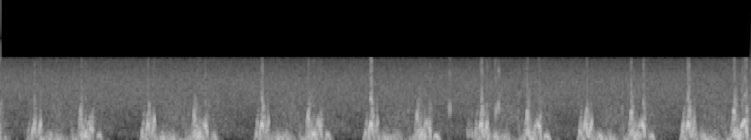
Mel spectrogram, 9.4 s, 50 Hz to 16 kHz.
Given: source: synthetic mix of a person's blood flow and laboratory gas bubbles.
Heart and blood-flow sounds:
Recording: Doppler ultrasound of blood flow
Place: precordium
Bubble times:
5.59-5.66 s: bubbles
5.83-5.92 s: bubbles
5.99-6.14 s: bubbles
6.18-6.26 s: bubbles
From the record:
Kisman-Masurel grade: 213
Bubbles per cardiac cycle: several, 3 to 8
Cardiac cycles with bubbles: 1 to 10%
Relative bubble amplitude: loud (0.450 to 0.775)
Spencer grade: 1 (occasional bubble signal discernible with the cardiac motion signal, with majority of cardiac periods free of bubbles)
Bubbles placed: anywhere in the cardiac cycle

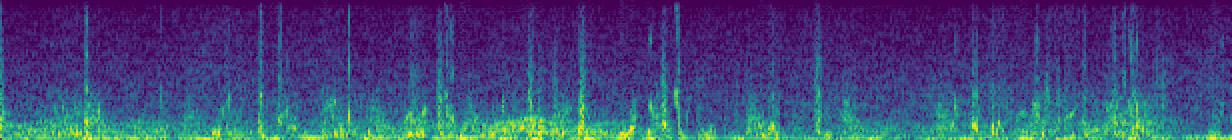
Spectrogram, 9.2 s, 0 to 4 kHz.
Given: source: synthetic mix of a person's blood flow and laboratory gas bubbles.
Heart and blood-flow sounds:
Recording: Doppler ultrasound of blood flow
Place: subclavian vein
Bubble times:
0.28-0.82 s: bubbles
1.17-1.25 s: bubbles
1.48-1.87 s: bubbles
1.90-2.10 s: bubbles
2.12-2.25 s: bubbles
2.38-2.82 s: bubbles
2.90-3.23 s: bubbles
3.31-3.43 s: bubbles
3.73-4.45 s: bubbles
4.82-5.18 s: bubbles
5.22-5.38 s: bubbles
5.56-5.87 s: bubbles
7.11-7.38 s: bubbles
7.40-8.63 s: bubbles
9.04-9.18 s: bubbles
From the record:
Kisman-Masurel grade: 332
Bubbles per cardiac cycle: rolling drumbeat, 9 or more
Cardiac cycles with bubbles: 50 to 99%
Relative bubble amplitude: moderate (0.250 to 0.450)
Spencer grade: 3 (all of the cardiac periods contain showers or single bubble signals, but not dominating or overriding the cardiac motion signals)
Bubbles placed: anywhere in the cardiac cycle

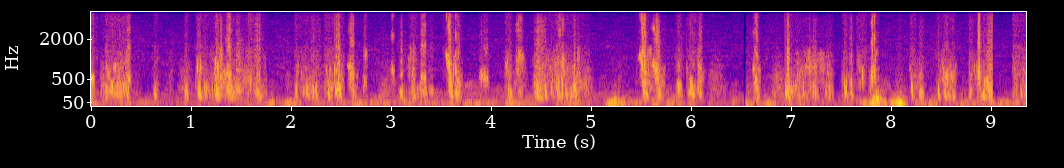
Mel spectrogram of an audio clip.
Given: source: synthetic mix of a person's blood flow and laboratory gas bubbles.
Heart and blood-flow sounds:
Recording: Doppler ultrasound of blood flow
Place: subclavian vein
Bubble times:
0.00-0.07 s: bubbles
0.09-0.42 s: bubbles
0.62-0.68 s: bubbles
0.93-1.00 s: bubbles
1.03-1.77 s: bubbles
2.03-2.30 s: bubbles
2.33-2.67 s: bubbles
2.71-2.78 s: bubbles
3.00-3.43 s: bubbles
3.51-3.72 s: bubbles
3.88-3.99 s: bubbles
4.13-4.34 s: bubbles
4.41-5.00 s: bubbles
5.45-5.75 s: bubbles
5.83-5.93 s: bubbles
5.96-6.14 s: bubbles
6.61-6.70 s: bubbles
6.93-7.43 s: bubbles
7.50-7.88 s: bubbles
8.18-8.35 s: bubbles
8.45-8.66 s: bubbles
8.77-9.02 s: bubbles
9.21-9.36 s: bubbles
From the record:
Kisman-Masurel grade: 343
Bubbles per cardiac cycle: rolling drumbeat, 9 or more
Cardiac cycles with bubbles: 100%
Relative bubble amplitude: loud (0.450 to 0.775)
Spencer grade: 3 (all of the cardiac periods contain showers or single bubble signals, but not dominating or overriding the cardiac motion signals)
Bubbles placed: anywhere in the cardiac cycle

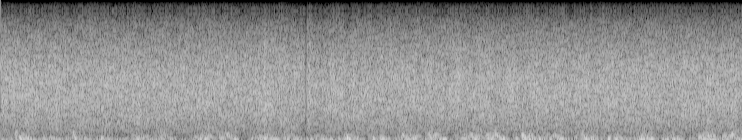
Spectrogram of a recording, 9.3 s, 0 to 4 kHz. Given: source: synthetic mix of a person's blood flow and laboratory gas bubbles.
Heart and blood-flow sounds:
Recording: Doppler ultrasound of blood flow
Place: precordium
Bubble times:
no bubbles
From the record:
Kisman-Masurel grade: 000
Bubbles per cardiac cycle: 0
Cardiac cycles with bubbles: 0%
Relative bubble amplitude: no bubbles discernible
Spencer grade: 0 (complete lack of bubble signals)

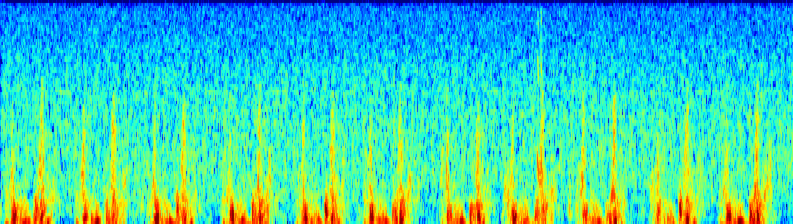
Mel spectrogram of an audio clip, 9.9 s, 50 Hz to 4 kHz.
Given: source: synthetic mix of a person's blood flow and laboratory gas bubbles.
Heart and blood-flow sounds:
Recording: Doppler ultrasound of blood flow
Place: precordium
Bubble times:
6.30-6.40 s: bubbles
6.69-6.83 s: bubbles
7.09-7.25 s: bubbles
From the record:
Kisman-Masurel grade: 211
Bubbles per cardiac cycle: several, 3 to 8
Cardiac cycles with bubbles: 1 to 10%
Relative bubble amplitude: barely perceptible (0.100 to 0.250)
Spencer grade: 1 (occasional bubble signal discernible with the cardiac motion signal, with majority of cardiac periods free of bubbles)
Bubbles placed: only in the low amplitude regions of the cardiac cycle

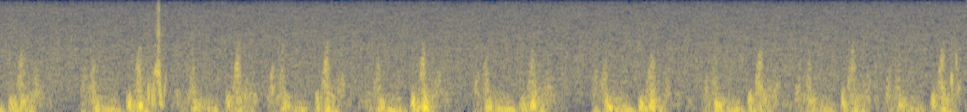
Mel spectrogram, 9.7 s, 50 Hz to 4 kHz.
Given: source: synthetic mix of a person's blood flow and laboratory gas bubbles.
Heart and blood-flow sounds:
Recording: Doppler ultrasound of blood flow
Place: precordium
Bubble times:
1.47-1.69 s: bubbles
9.51-9.62 s: bubbles
From the record:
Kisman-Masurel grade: 121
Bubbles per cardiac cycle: 1 to 2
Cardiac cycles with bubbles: 10 to 50%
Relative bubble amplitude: barely perceptible (0.100 to 0.250)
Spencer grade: 2 (many but less than half of the cardiac periods contain bubble signals, singularly or in groups)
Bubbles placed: only in the low amplitude regions of the cardiac cycle

